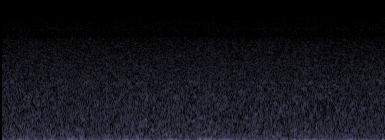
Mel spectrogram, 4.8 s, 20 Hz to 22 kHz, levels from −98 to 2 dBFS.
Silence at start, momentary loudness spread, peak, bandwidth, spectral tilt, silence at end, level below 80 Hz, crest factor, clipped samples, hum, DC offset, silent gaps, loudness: 0 s; 1 LU; -48 dBFS; 16.5 kHz; -3.5 dB/octave; 0 s; -70 dBFS; 14 dB; under 0.1%; none; under 0.1%; none; -66 LUFS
